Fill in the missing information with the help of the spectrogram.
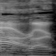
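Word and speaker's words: Rahr: I don't have my glass on, executive director of the RAR West. Am I saying that right? – You are saying RAR.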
